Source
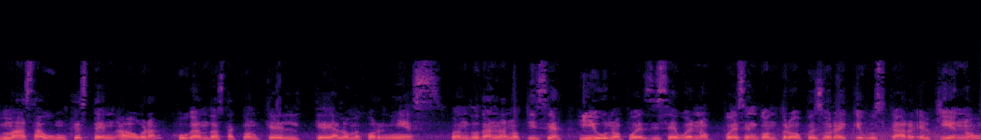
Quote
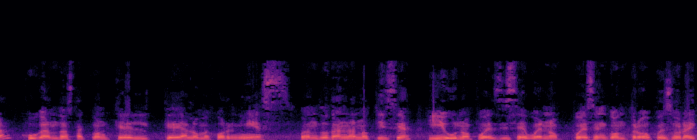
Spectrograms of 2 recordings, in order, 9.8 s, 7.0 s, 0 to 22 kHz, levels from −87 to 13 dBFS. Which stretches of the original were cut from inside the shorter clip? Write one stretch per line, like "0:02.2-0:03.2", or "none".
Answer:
none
